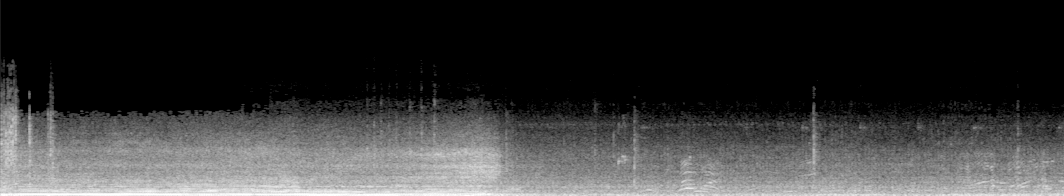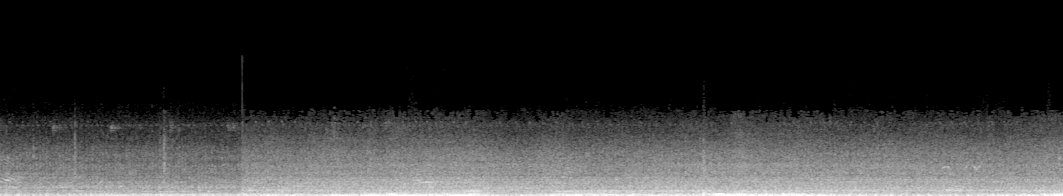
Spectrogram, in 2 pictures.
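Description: Mud splashes and squelches under spinning tyres.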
